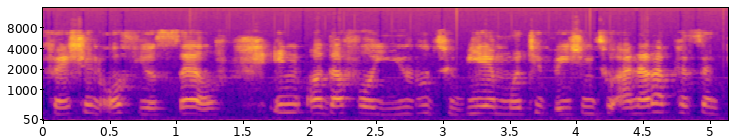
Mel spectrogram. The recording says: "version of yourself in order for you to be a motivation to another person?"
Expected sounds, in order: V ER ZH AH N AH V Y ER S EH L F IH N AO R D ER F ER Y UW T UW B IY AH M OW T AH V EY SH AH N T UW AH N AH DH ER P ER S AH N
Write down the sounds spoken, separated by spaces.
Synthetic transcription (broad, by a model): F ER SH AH N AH F Y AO S EH L F IH N AO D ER F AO Y UW T UW B IY AH M OW T AH V EY SH AH N T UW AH N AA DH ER P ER S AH N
